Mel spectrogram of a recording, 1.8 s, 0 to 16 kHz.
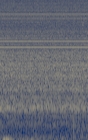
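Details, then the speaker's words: Air-cooled 1.5 kW spindle on a homemade CNC, run by a VFD and maxed out at 24,000 rpm: a steady high-pitched hiss and whine with no wavering, knocking or rub, just a bit airy; a normal spindle at full speed. "this is around 80,000 rpms and this is maxed out and 24,000 rpm now"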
